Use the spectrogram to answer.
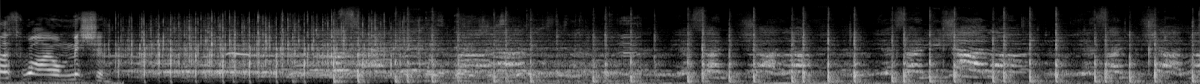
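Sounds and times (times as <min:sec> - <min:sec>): hands clapping: 0:01.1 - 0:06.2, 0:11.0 - 0:12.0
children singing: 0:03.3 - 0:12.0.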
